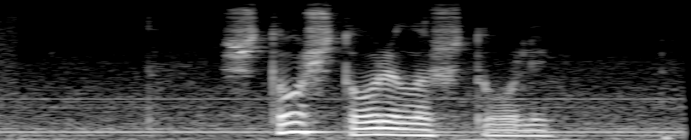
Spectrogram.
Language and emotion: Russian, sad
